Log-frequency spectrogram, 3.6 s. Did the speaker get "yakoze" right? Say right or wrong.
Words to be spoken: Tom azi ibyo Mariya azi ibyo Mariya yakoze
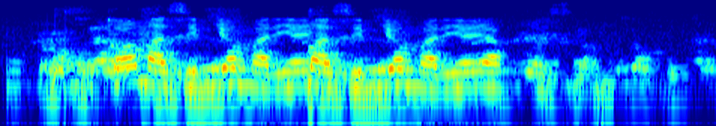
right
